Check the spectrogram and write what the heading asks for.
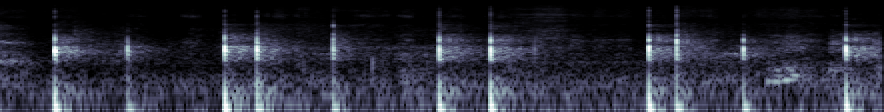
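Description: Chalk writing on a blackboard: an irregular series of sharp taps, about a dozen, as each stroke lands, with faint scratching between them.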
